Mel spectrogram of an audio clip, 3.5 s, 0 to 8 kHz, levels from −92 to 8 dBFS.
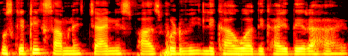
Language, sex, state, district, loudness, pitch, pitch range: Hindi, male, Jharkhand, Ranchi, -16 LUFS, 140 Hz, 140-150 Hz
